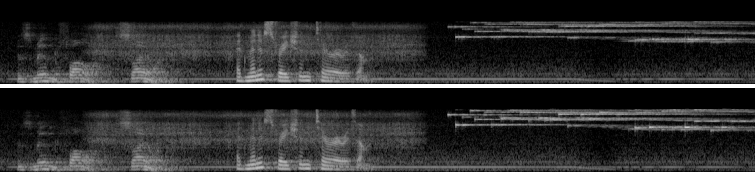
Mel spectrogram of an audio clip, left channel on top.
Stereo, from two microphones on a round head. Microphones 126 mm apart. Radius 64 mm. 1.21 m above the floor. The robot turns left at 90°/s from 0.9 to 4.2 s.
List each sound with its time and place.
0.2 s a man speaking: 35° left, 2.5 m; by 1.8 s 40° right, 2.5 m
2.4 s a woman speaking: 50° left, 1.0 m; by 3.8 s 80° right, 1.0 m
4.5 s a chime: 80° right, 4.5 m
